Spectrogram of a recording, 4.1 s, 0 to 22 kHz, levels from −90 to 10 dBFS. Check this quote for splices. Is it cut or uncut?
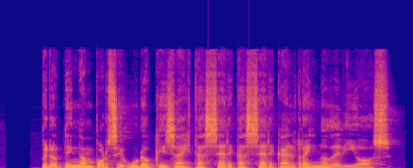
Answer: cut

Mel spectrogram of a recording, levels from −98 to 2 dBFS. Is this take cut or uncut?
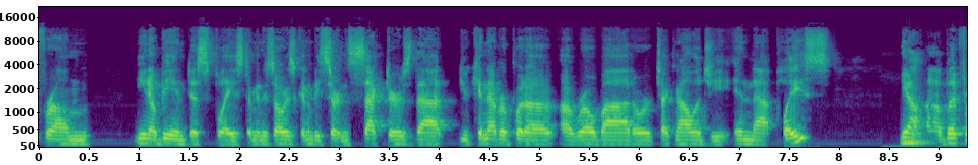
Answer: uncut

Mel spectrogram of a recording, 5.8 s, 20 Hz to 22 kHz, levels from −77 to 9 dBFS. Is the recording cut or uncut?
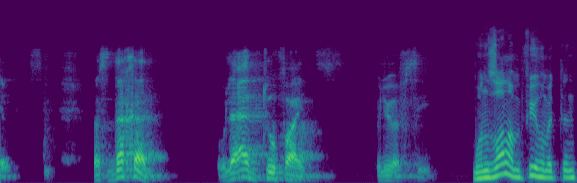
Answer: cut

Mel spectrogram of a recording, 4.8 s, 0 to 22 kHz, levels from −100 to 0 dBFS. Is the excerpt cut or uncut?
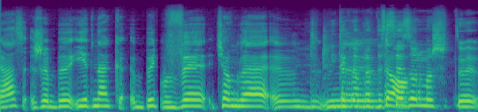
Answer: cut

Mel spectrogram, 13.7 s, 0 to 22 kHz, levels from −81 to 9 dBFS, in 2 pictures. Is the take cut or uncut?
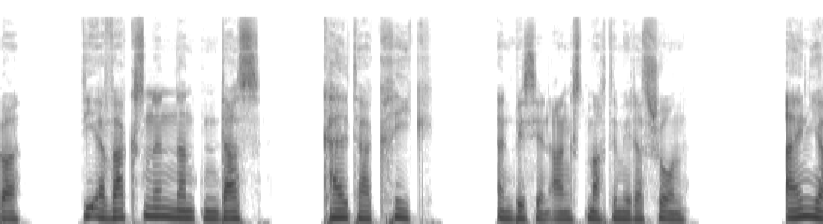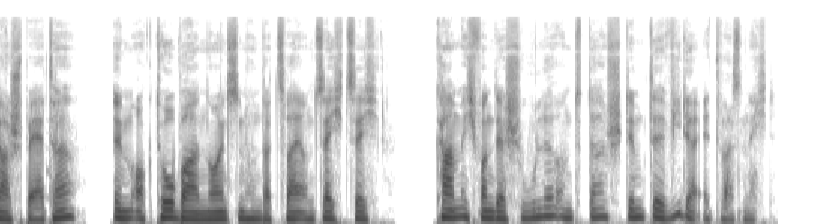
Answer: uncut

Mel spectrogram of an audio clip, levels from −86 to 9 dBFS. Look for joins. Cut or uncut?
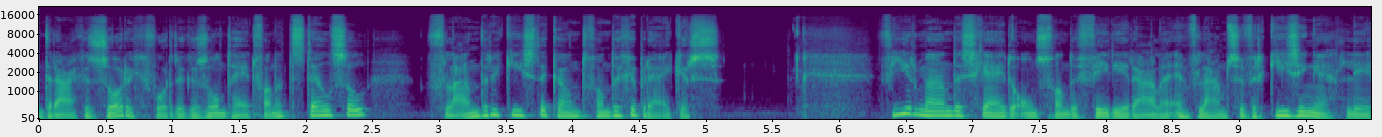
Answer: uncut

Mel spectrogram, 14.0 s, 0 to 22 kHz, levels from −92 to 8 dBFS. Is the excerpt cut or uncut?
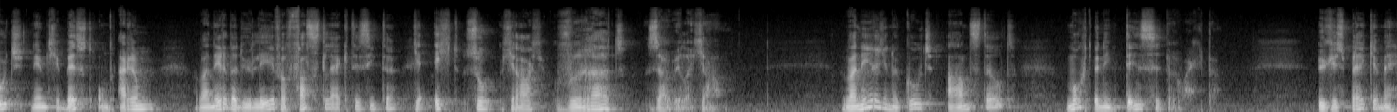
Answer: cut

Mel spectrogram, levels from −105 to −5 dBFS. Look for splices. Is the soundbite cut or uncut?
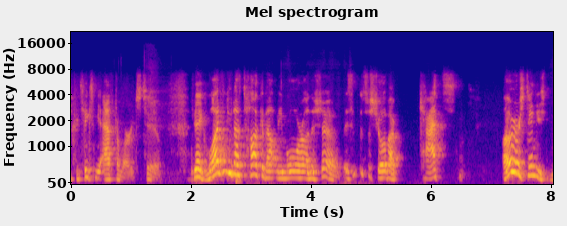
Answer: uncut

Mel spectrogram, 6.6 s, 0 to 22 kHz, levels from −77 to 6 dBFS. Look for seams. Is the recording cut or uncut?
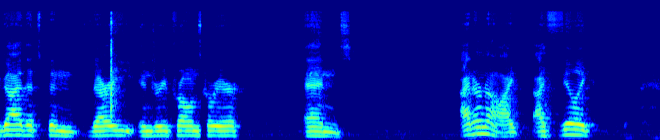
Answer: cut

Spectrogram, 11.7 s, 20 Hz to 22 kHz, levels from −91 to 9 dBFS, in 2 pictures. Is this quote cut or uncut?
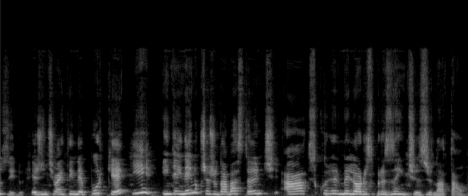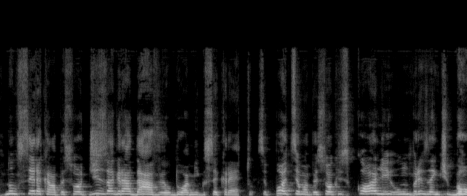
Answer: cut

